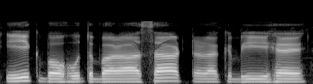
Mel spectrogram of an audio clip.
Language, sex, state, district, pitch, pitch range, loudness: Hindi, male, Jharkhand, Ranchi, 130 Hz, 130-140 Hz, -14 LUFS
